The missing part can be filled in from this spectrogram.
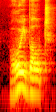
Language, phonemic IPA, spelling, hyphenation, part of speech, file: Dutch, /ˈrui̯.boːt/, roeiboot, roei‧boot, noun, Nl-roeiboot.ogg
- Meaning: a rowing boat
